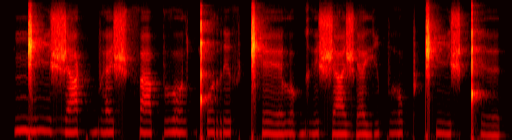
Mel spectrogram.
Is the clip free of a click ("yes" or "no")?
no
